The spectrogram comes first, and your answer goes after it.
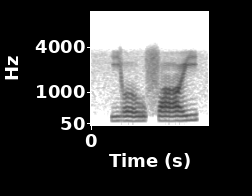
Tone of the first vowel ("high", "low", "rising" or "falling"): low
